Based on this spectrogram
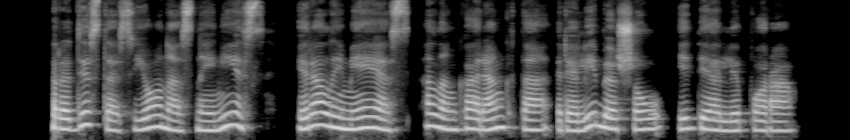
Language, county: Lithuanian, Telšiai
